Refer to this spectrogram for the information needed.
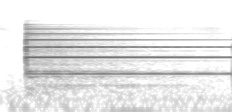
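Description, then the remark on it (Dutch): A single gong strike, signalling the end of a conversation, rings out clearly, its bright metallic tone sustaining and slowly fading over a couple of seconds with no talking. “Kijk, als de gong gaat, is het gesprek voorbij.”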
